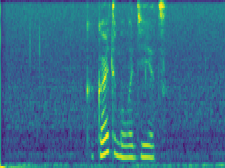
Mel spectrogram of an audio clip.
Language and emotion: Russian, positive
